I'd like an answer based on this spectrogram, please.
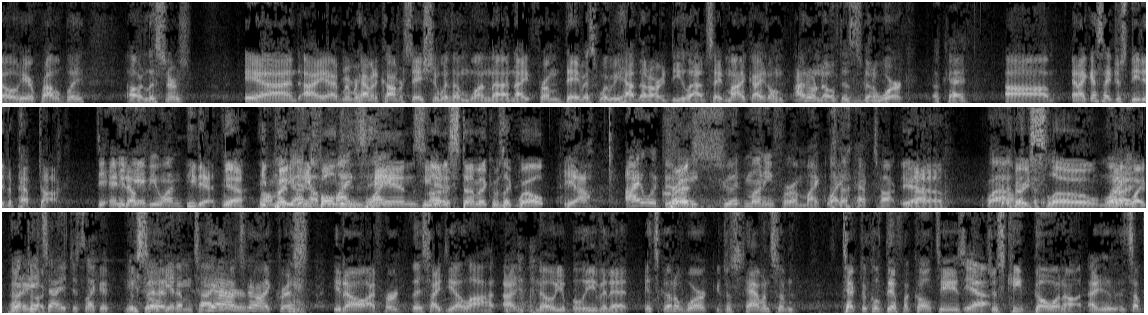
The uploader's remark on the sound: Live from NHC 2014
